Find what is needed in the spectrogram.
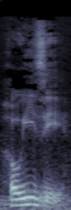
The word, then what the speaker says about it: Hoese: I want Cody Hoese, I think is how you say his last name. Hoese, H-O-E-S-E, a third baseman from Tulane.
